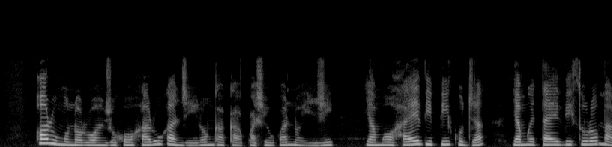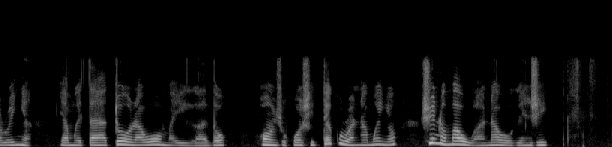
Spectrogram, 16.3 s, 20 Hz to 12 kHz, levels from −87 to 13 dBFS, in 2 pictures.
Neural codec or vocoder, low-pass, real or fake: none; 7.2 kHz; real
